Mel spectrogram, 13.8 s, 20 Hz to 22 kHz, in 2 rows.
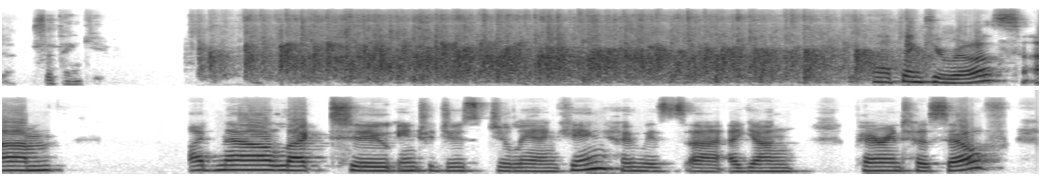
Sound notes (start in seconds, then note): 1.2 applause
